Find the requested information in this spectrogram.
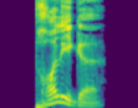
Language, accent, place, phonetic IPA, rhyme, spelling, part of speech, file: German, Germany, Berlin, [ˈpʁɔlɪɡə], -ɔlɪɡə, prollige, adjective, De-prollige.ogg
- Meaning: inflection of prollig: 1. strong/mixed nominative/accusative feminine singular 2. strong nominative/accusative plural 3. weak nominative all-gender singular 4. weak accusative feminine/neuter singular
